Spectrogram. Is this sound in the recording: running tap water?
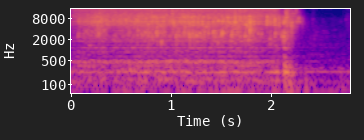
yes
